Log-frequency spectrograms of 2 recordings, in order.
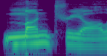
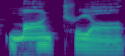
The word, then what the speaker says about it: Montreal: If you want to sound like a native, you pronounce it Montreal, like money, honey, not Montreal, Montreal, Jersey style.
